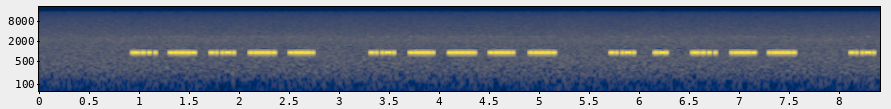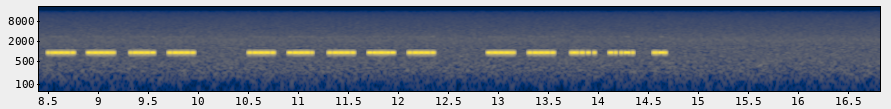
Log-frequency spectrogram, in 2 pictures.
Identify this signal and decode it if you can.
Hellschreiber (Feld-Hell, 122.5 baud), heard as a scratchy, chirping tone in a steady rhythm, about 900 Hz. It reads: 70486 46268 41793 43298 86808 28741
